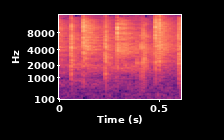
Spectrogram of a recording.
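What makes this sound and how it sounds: An oil-based Sharpie paint pen is shaken before use, as its directions say, producing a quick series of bright, high-pitched rattling clicks with almost no low end.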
